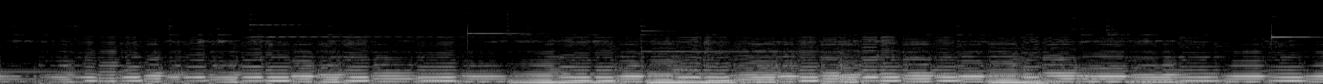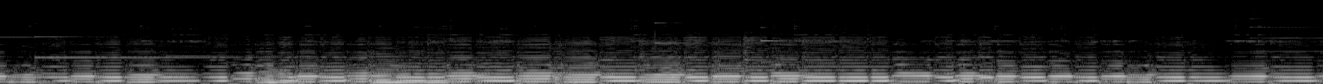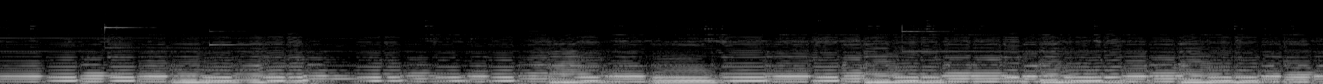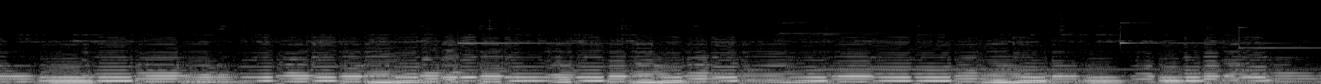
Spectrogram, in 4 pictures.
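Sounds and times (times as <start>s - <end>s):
cello playing bowed notes: 0.0s - 52.9s
percussion: 0.0s - 52.9s.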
